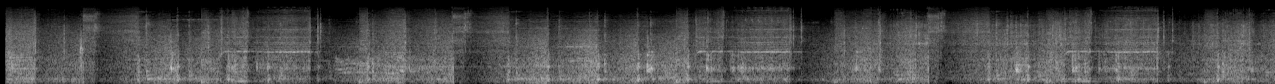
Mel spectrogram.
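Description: Multi-spindle automatic screw-driving machine running its cycle: clicking and clattering of the spindles and screw feed. A short steady whine comes three times, about four seconds apart, as the screws are driven.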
